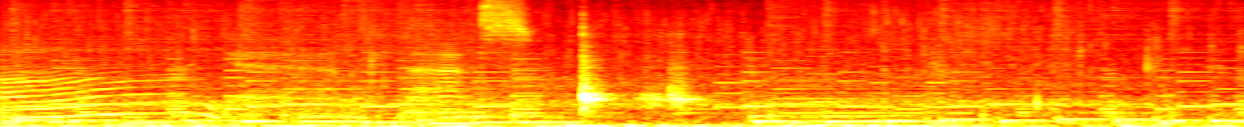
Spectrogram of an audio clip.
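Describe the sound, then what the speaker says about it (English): Tinned tomato soup poured into sizzling spiced chicken for butter chicken, a steady fry and sizzle with a brief splashing burst as the soup goes in, a voice talking over it. "adding our secret ingredient, our tinned tomato soup"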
